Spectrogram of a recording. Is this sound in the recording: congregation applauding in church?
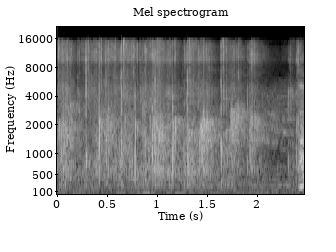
yes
